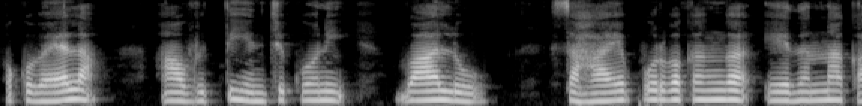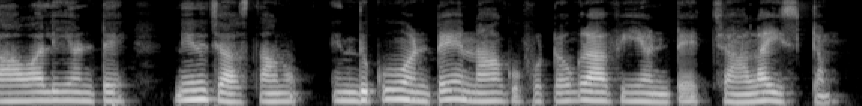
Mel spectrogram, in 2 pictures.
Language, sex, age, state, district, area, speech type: Telugu, female, 45-60, Andhra Pradesh, Kakinada, rural, spontaneous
